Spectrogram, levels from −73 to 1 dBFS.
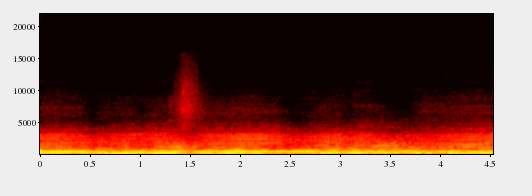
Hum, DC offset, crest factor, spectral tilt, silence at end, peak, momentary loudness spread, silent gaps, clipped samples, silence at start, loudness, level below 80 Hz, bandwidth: none; under 0.1%; 12 dB; -6.5 dB/octave; 0 s; -8 dBFS; 2 LU; none; under 0.1%; 0 s; -21 LUFS; -42 dBFS; 13 kHz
